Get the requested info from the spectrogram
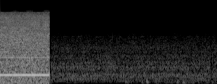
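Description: Television static with a steady beep, a glitch transition sound effect laid over colour bars. It cuts off abruptly about half a second in, leaving only faint steady background hiss.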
